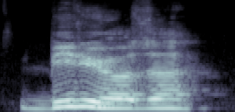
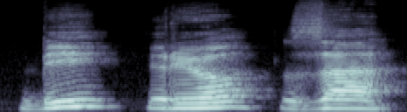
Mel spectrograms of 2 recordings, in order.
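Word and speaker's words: берёза: If the word has the letter yo, it's always stressed. If the letter yo follows zh or sh, then it's pronounced like o. Let's see examples. Береза, береза, береза.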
